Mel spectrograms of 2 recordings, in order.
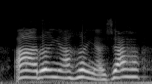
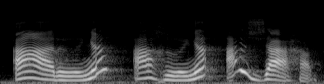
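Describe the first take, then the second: First: It is spoken quickly. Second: It is spoken slowly. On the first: "vou tentar falar mais rápido" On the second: "vou ler devagar"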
